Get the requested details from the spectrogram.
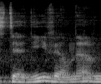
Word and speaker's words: Denis Villeneuve: And that's how you say his name, by the way, those who have never been able to say his name properly. It's Denis Villeneuve, not... – Denis Villeneuve. – Not yeah. Villeneuve or Villeneuve.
